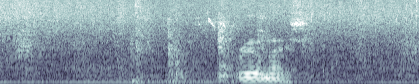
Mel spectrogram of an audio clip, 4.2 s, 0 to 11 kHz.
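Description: A 1968 Ford Falcon's 351 Windsor V8 idling with a steady low rumble. A person's voice is heard briefly about two and a half seconds in.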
